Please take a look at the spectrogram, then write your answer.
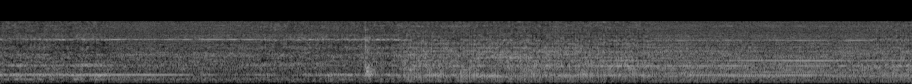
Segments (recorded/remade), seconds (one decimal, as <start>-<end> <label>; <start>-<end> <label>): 0.0-1.1 remade; 1.1-2.6 recorded; 2.6-6.5 remade; 6.5-8.7 recorded; 8.7-9.1 remade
